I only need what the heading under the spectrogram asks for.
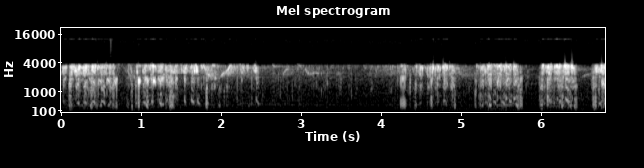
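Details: Nestling black storks in Estonia, 8 June 2012, begging as fish are delivered: bursts of rasping, rapidly repeated calls with a quieter pause in the middle before the noisy chorus resumes.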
